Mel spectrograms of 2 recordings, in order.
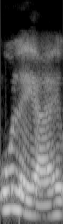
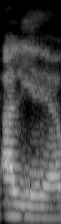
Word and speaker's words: Alle AI: You can call it all AI or you can call it Alle AI. We've given customers the choice to pronounce it the way they want.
